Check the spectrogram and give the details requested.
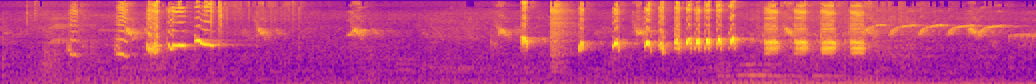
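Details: Bar-winged prinia (ciblek) song used as a master track for cage-bird training: scattered high chips build into fast trills and evenly spaced chirps, ending in a string of thin upslurred whistles; low background hum.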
